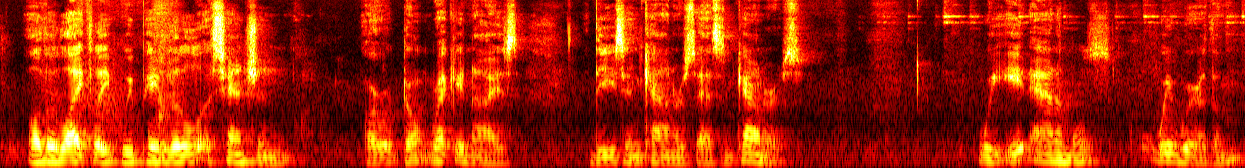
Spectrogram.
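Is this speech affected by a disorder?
No.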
